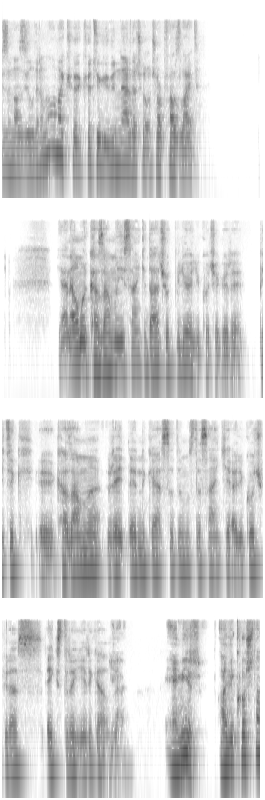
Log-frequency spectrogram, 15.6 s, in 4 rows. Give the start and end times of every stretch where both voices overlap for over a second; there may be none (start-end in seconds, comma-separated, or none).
none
